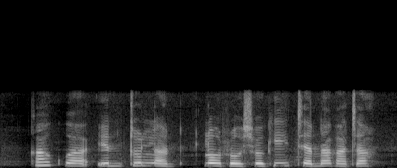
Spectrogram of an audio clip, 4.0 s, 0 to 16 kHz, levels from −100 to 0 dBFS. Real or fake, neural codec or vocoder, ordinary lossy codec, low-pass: real; none; none; 7.2 kHz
